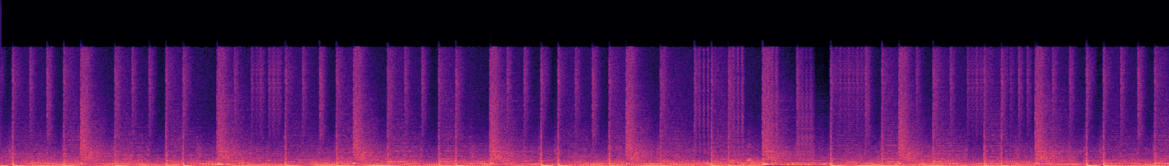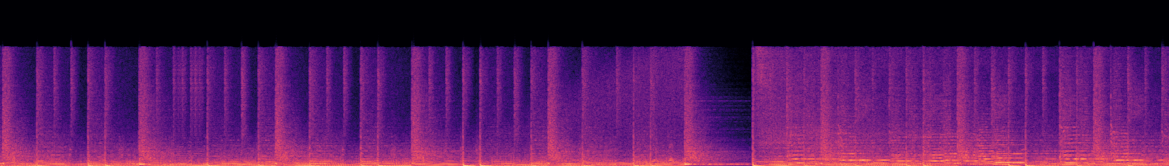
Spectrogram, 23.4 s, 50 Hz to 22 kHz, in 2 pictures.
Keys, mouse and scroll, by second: 0.3 alt+click, 0.8 click, 1.3 shift+click, 1.9 click, 2.2 shift+click, 2.8 shift+click, 3.7 shift+click, 4.2 shift+click, 5.1 shift+click, 6.7 shift+click, 7.0-9.3 shift+click, 10.2 w, 11.0 e, 12.3 middle click, 12.7 Tab, 13.0 click, 13.8 shift+d, 14.4 scroll down 4, 14.6 middle click, 15.2 click, 15.6 click, 17.1 click, 17.5 shift+click, 18.8 shift+d, 19.5 click, 22.0 middle click, 22.9 click.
